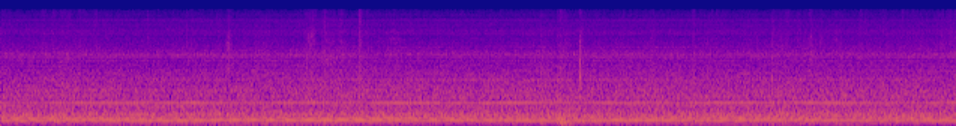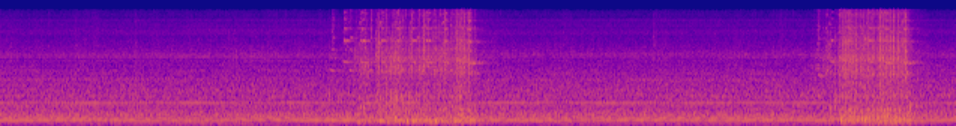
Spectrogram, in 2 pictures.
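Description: Gemsy industrial lockstitch sewing machine stitching through denim in two short runs, about a second and a half each, over a steady hum. The first run comes roughly two-thirds of the way in and the second near the end.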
